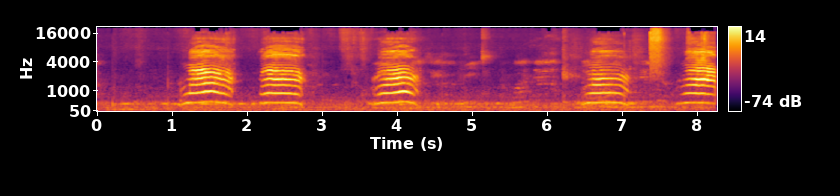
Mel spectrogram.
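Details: Hungry domestic cat asking for food, giving a series of five short harmonic meows spaced about a second apart, arched in pitch, over a faint low hum and some background voices.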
